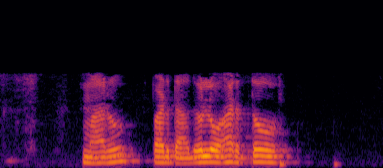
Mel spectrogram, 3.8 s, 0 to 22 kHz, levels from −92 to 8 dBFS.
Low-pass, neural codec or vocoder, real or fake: 3.6 kHz; none; real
